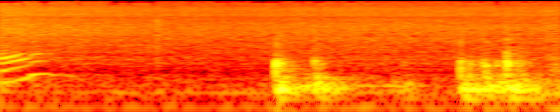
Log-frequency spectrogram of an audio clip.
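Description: Sponge gourd (patola) is sautéed in a pan, with a steady sizzle under two brief clanks of a utensil stirring against the pan. It is close and moderately loud.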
